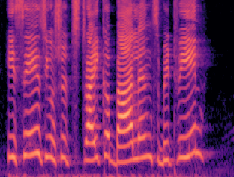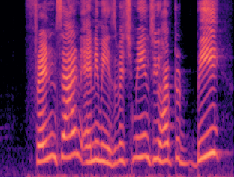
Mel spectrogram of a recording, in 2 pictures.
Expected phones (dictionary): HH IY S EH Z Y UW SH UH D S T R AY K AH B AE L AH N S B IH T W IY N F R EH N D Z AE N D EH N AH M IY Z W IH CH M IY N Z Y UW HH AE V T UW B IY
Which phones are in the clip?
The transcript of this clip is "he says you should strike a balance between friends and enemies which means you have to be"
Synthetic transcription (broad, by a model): HH IY S EH Z Y UW SH UH D S T R AY K AH B AE L AH N S B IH T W IY N F R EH N D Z AE N D EH N AH M IY Z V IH CH M IY N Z Y UW HH AE V T UW B IY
